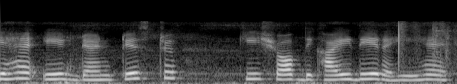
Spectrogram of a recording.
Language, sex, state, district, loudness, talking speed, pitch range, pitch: Hindi, female, Uttar Pradesh, Lalitpur, -16 LUFS, 120 wpm, 215-250 Hz, 235 Hz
